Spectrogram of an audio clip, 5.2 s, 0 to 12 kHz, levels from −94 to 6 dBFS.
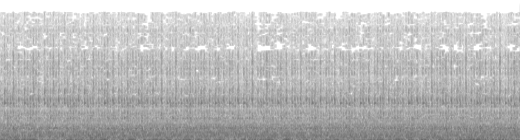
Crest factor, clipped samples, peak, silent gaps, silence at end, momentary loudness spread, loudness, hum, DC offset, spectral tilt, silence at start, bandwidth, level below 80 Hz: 14 dB; under 0.1%; -24 dBFS; none; 0 s; 1 LU; -38 LUFS; none; under 0.1%; -4 dB/octave; 0 s; 11.5 kHz; -52 dBFS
